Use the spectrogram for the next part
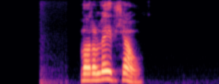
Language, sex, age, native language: Icelandic, female, 50-59, Icelandic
